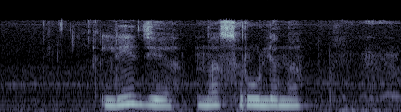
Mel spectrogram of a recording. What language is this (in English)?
Russian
